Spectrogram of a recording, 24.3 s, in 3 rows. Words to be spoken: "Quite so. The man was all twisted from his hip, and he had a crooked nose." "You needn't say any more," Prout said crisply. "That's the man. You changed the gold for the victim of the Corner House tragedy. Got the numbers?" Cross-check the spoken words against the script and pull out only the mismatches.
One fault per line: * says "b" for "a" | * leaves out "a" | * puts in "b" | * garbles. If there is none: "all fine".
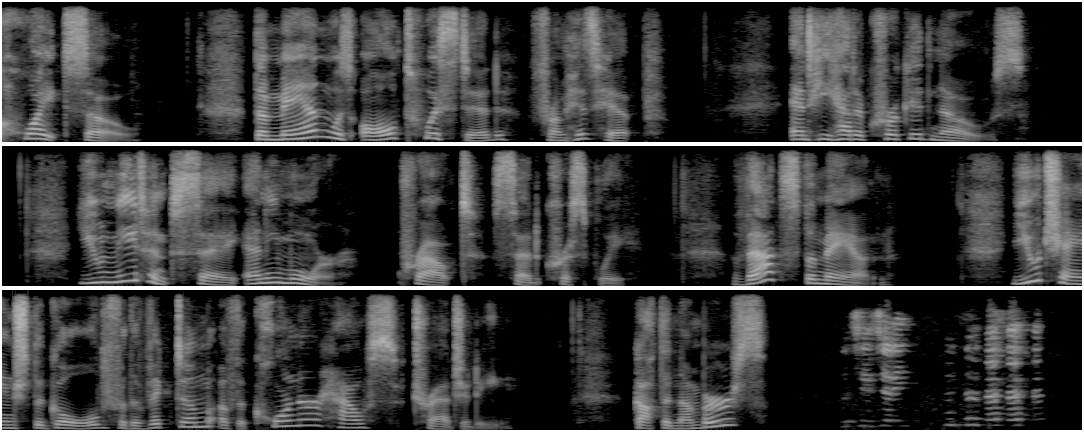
all fine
